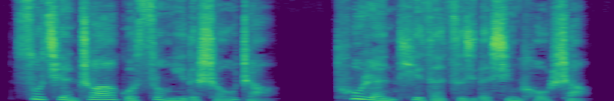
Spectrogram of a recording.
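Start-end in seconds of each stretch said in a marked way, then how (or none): none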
